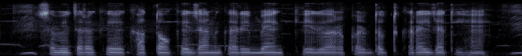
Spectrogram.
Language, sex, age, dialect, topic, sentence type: Hindi, male, 25-30, Marwari Dhudhari, banking, statement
